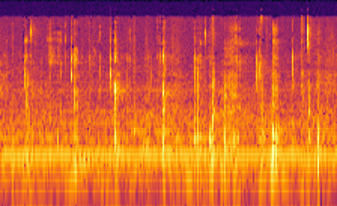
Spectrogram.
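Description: A person chewing pizza close to the microphone, many quick irregular mouth clicks, over a steady hum.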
